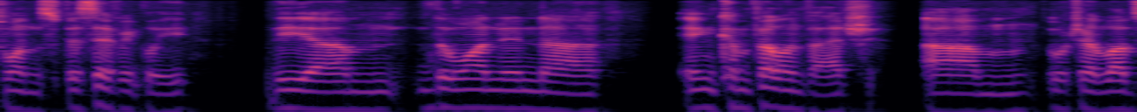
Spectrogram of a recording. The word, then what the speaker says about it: Cwmfelinfach: And I mean, this dude got, like, this one specifically, the one in Cumfelinfach, which I love saying the name of that. That's spelled CWMFELINFACH. And it's Cumfelinfach.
